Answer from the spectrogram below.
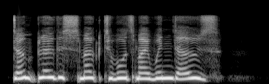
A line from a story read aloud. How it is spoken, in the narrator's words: I shouted after him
